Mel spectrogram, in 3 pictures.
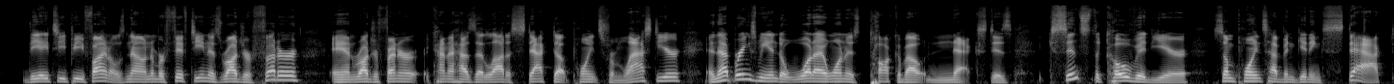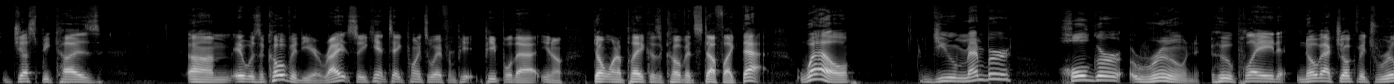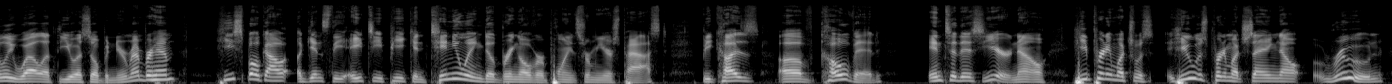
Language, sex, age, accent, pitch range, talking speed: English, male, 20-39, American, 115-155 Hz, 185 wpm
